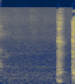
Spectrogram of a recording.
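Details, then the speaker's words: Young son coughing since returning from the hospital, with a runny nose; after a quiet moment, two short, quick coughs in a row, cough with a cold. "I mean, he's okay, but anyway, he's had it, yeah, since he's been back from the hospital. You hear him coughing."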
